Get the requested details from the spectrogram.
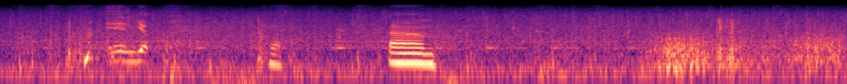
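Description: A young man speaks with animation into a close microphone, gasping and exclaiming.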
